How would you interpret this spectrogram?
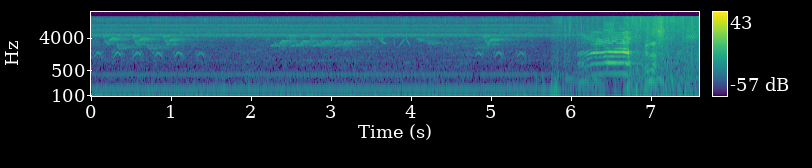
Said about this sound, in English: Ahead, yes, those are goats in those trees. There are some animals you expect to see up in a tree. Birds, squirrels, cats, perhaps. But goats? … has sent us this postcard from Morocco.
